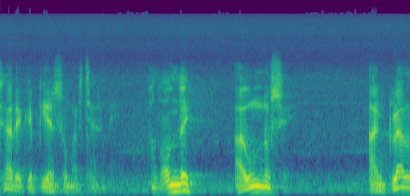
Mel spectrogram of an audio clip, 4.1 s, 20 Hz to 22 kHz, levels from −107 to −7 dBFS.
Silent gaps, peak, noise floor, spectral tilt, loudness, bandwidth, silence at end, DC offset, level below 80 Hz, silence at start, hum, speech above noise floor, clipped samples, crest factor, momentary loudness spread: none; -6 dBFS; -48 dBFS; -6.5 dB/octave; -23 LUFS; 16 kHz; 0 s; under 0.1%; -76 dBFS; 0 s; none; 25 dB; under 0.1%; 18 dB; 21 LU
